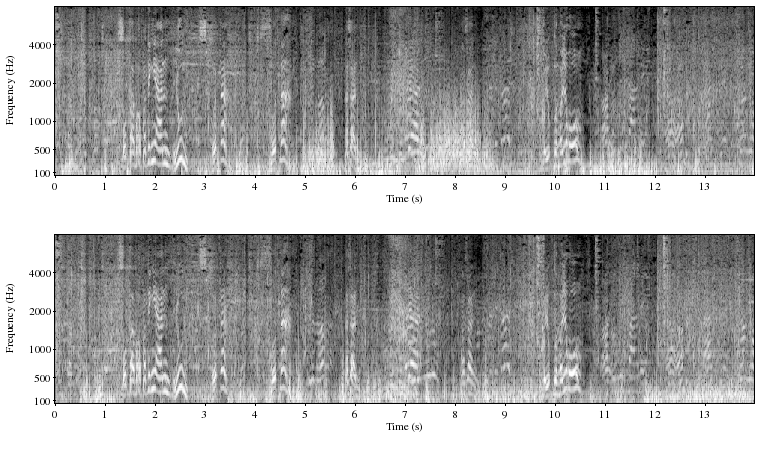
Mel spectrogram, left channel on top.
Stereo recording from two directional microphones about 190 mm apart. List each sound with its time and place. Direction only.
1.5 s speech: centre (ahead or behind)
9.8 s speech: 10° right (ahead or behind)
